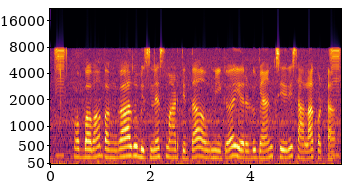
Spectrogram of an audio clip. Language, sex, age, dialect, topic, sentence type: Kannada, female, 18-24, Northeastern, banking, statement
